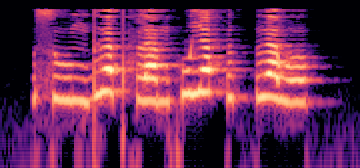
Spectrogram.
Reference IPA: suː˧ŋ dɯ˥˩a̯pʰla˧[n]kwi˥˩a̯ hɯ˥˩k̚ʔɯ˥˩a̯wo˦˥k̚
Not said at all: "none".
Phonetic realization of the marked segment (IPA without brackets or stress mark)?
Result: m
